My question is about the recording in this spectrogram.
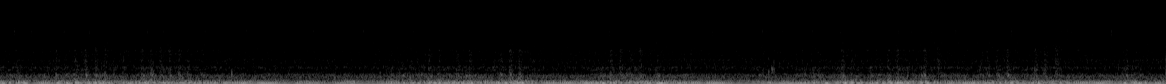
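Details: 2008 Toyota Prius at start-up: low, uneven rumbling idle surging every few seconds, described as awful knocking with the whole car shaking; check engine light came on.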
